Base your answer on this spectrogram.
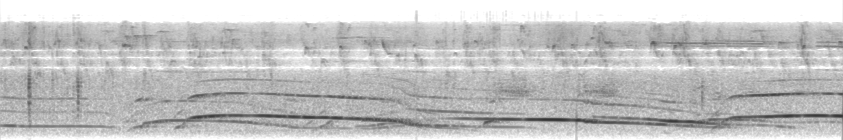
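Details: Several captive white Arctic wolves howling in unison at a zoo; a lone steady tone opens, then overlapping voices swoop up and bend down in long mournful slides that continue to the end.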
